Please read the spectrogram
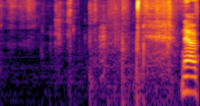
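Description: Paper being folded and creased by hand: a few faint scratchy rustles and small clicks in the second half, after a quiet start.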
